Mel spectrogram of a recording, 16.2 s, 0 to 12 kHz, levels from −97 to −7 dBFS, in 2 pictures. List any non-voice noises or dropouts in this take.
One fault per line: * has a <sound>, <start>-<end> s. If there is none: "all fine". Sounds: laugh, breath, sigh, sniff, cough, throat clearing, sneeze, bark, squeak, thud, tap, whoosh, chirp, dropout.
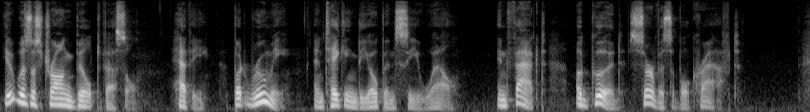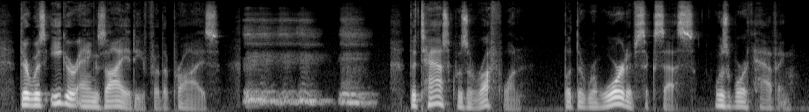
* has a throat clearing, 10.5-11.9 s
